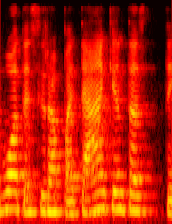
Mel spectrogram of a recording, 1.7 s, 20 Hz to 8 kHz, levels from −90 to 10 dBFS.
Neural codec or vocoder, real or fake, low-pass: none; real; 7.2 kHz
